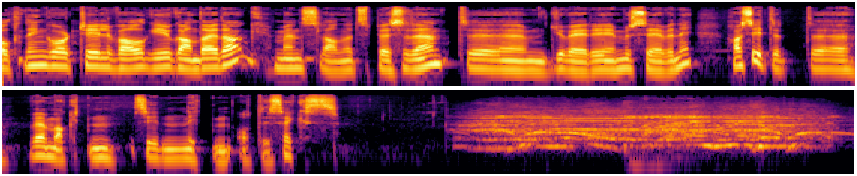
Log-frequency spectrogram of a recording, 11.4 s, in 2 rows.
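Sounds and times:
speech: 0:00.0 - 0:08.0
crowd of supporters cheering: 0:08.7 - 0:11.3.

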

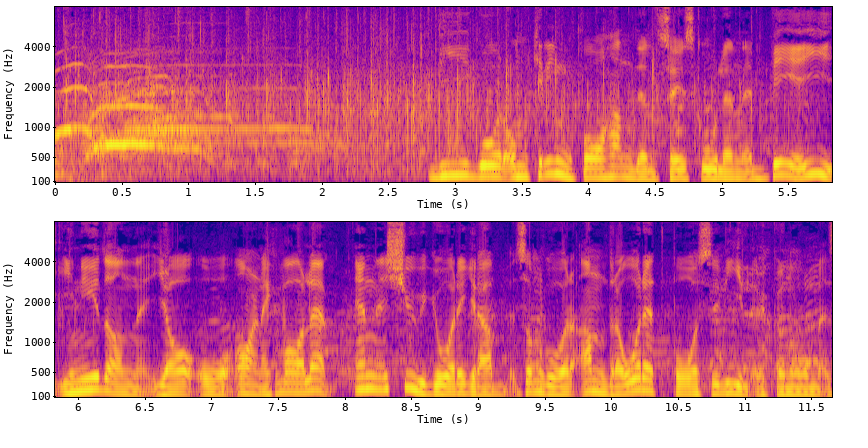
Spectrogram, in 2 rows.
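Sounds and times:
crowd applause: 0:00.0 - 0:06.2
speech: 0:02.9 - 0:11.6.

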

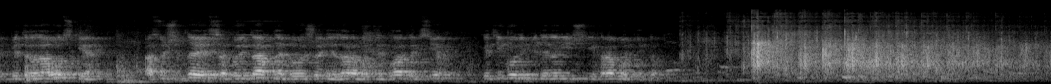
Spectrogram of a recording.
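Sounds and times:
speech: 0:00.1 - 0:07.1
polite applause: 0:06.8 - 0:10.5.

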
